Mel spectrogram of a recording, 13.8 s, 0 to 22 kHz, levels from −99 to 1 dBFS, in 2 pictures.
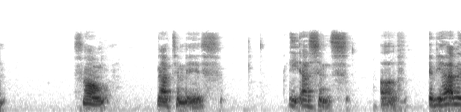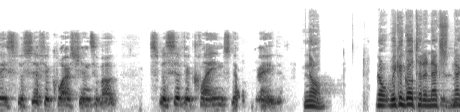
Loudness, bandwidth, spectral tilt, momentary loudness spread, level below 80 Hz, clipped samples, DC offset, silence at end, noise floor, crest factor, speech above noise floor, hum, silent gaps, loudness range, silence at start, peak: -21 LUFS; 15 kHz; -6 dB/octave; 16 LU; -58 dBFS; under 0.1%; under 0.1%; 0 s; -81 dBFS; 20 dB; 61 dB; none; none; 9 LU; 0 s; -2 dBFS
